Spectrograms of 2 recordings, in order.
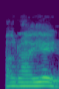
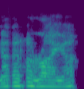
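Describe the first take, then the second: First: The word ends with an 'e' vowel. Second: The word ends with an 'a' vowel. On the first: It addresses Hari. The speaker calls it right. "See how it's spelled? Haraye" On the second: It glorifies Shiva instead. The speaker calls it wrong.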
